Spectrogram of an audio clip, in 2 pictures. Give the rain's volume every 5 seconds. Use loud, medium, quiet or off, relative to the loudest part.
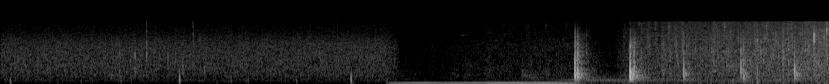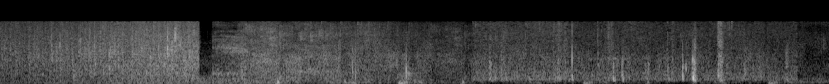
quiet, loud, loud, quiet.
